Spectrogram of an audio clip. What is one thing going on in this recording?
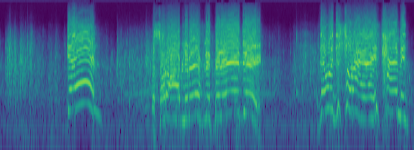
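A woman shouts loudly in distress.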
